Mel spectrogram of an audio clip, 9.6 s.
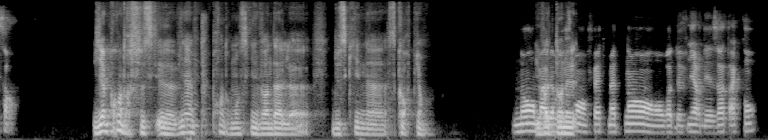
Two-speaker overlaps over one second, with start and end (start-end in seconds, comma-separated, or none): none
